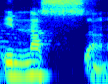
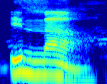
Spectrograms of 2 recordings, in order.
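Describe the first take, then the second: First: The word runs straight on into an s sound. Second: The word stops cleanly after the final vowel. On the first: The speaker calls it wrong. "jangan sampai innas" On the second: The speaker calls it right. "ya direm ya"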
